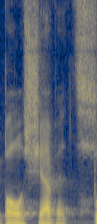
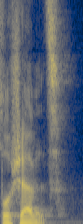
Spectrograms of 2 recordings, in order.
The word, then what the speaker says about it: Bulsiewicz: Bulsiewicz. – Bulsiewicz.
